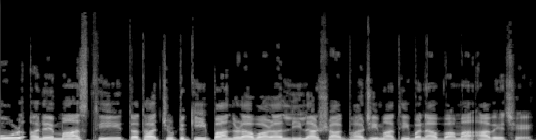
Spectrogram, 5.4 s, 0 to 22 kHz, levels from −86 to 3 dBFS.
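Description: No technical faults can be heard anywhere here.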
